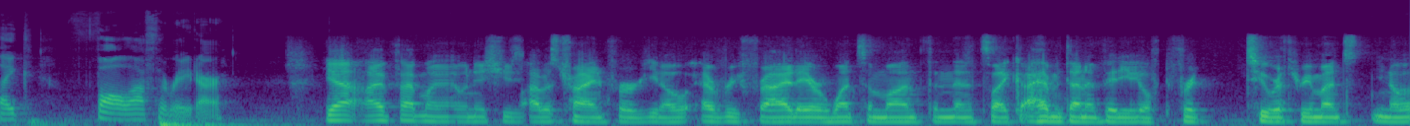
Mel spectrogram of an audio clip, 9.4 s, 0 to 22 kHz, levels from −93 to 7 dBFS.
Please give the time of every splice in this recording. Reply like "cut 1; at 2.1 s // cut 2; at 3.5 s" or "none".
cut 1; at 3.5 s // cut 2; at 7.7 s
